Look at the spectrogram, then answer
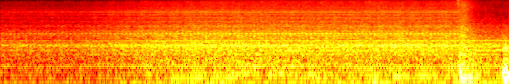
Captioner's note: printer machine noise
